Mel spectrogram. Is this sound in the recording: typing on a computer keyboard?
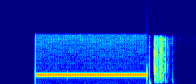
no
